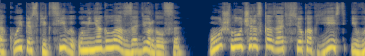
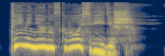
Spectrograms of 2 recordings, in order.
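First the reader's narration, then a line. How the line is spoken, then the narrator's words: Sighing. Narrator (Russian): вздохнула я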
